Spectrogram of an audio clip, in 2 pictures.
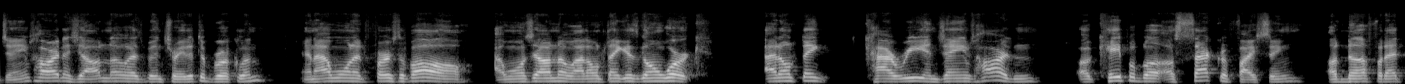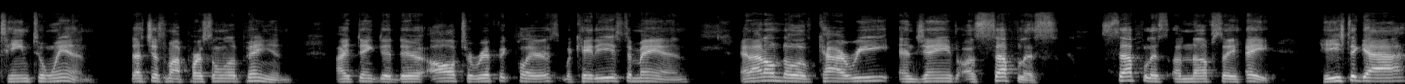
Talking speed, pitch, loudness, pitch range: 165 wpm, 140 Hz, -20 LUFS, 130-155 Hz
